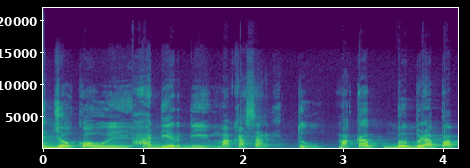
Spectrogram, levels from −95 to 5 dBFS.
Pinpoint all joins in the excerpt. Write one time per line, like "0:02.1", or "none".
0:00.9
0:02.8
